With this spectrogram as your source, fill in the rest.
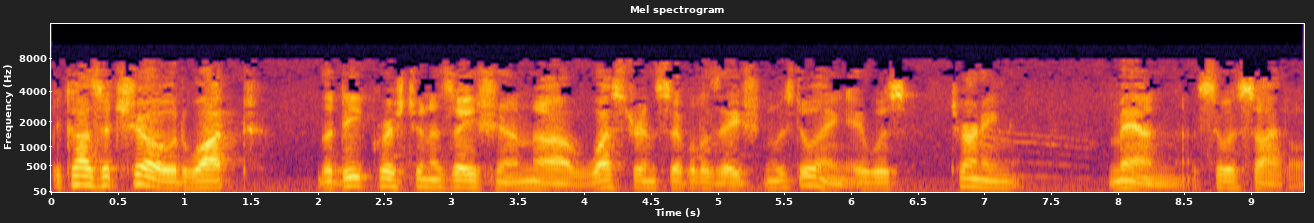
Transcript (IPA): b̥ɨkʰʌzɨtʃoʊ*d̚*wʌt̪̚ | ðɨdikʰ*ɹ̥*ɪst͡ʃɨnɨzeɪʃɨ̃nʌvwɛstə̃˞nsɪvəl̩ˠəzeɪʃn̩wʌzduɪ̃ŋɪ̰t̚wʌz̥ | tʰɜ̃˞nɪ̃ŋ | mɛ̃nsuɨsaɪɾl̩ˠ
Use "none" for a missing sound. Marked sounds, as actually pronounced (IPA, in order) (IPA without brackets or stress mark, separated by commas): d̚, ɹ̥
